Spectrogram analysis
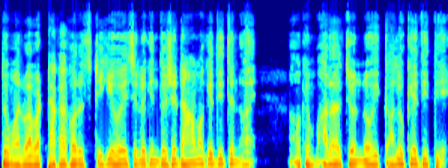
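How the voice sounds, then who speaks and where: A man playing the vengeful ghost of a murdered young lover in an animated horror story, accusing and deliberate. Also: on the low side, close to an everyday voice. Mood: bitter, sorrowful.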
